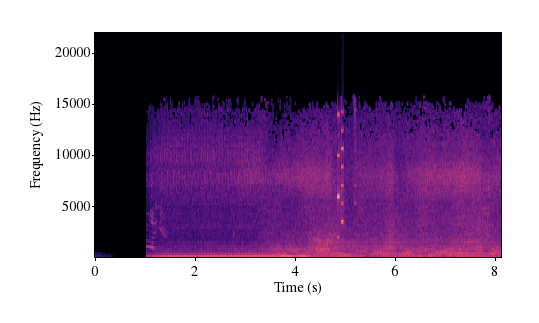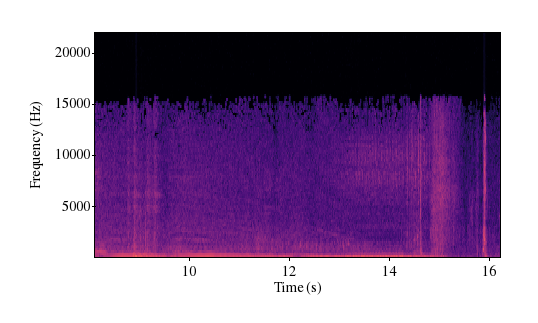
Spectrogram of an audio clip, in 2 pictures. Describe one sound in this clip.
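A sports car engine idles.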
